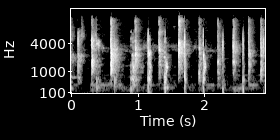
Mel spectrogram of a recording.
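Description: Close, steady hand clapping, about a dozen sharp claps in quick succession at an even brisk pace, like a small round of applause with no talking over it.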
